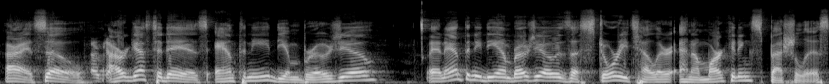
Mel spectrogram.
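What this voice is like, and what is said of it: Announcer-style radio voice. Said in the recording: “I'm going to read this bio in my probably best radio voice.”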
